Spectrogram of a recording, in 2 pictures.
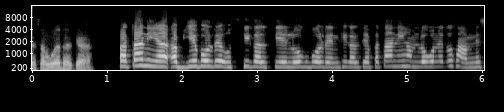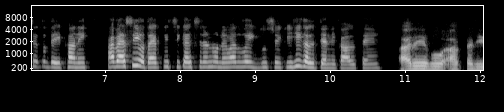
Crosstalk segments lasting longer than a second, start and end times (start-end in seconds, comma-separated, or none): none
